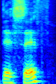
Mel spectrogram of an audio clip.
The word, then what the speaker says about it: DeCETH: This is, I believe it's pronounced DeCETH. And I'm not saying DeCETH, I'm going K, hard K sound, DeCETH.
